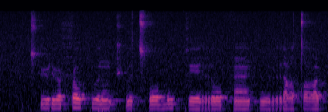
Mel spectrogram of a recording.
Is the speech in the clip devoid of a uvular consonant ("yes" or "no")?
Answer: yes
